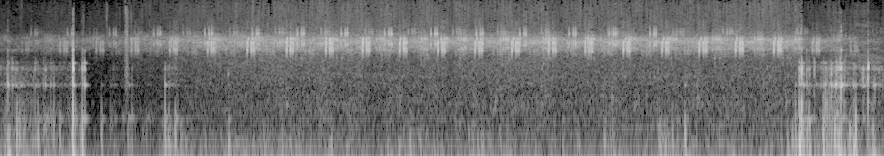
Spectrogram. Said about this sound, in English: Yeah, so that's some frogs now. Friends of mine would be able to identify three or four species just by listening.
